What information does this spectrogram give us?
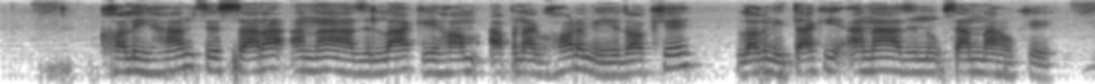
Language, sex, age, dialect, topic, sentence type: Bhojpuri, male, 18-24, Southern / Standard, agriculture, statement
